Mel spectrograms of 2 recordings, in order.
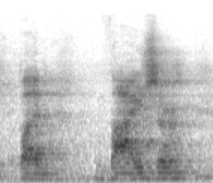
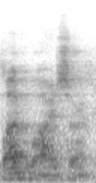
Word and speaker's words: Budweiser: And think for a minute, Miller, Pabst, Budweiser, and by the way, the proper pronunciation is Budweiser, W's or V's, so we've anglicized it, Budweiser.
